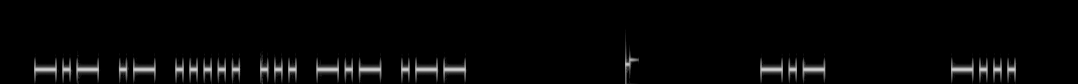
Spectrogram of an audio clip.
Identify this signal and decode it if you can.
Morse code, heard as a keyed tone, about 17 wpm, spaced as for 13 wpm, 700 Hz. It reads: KA5SKW KB
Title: USA Call Signs - 6 Characters - 6x Character Spacing - 17wpm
